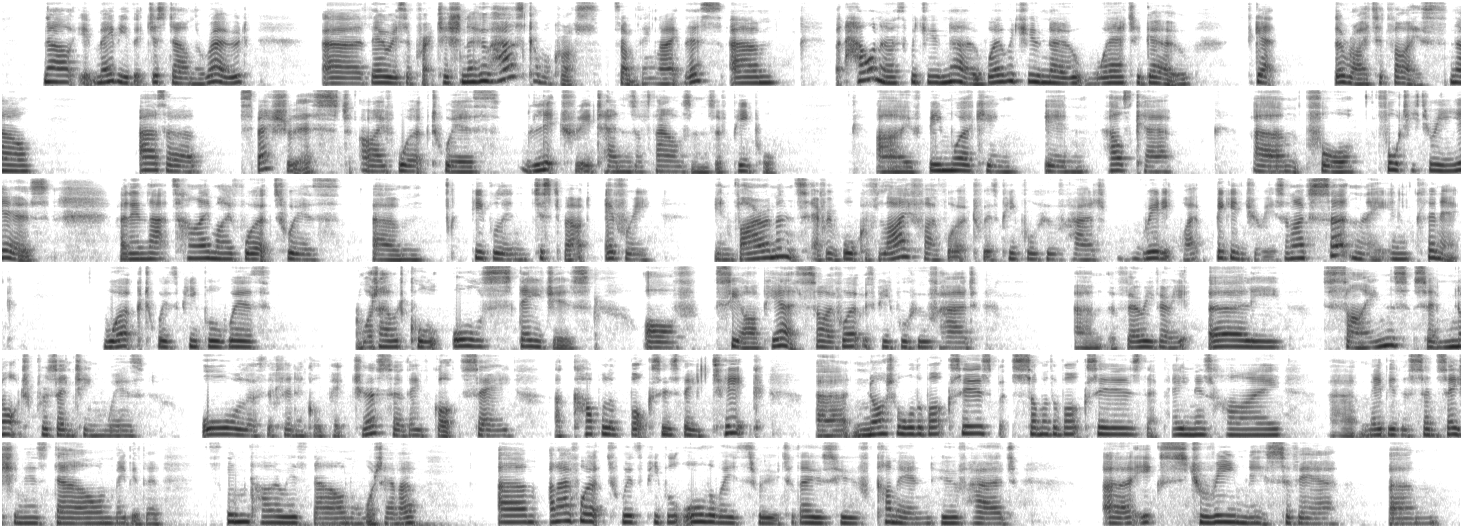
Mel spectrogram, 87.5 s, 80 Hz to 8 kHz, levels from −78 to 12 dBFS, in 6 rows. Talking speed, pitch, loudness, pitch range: 130 wpm, 200 Hz, -14 LUFS, 180-220 Hz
